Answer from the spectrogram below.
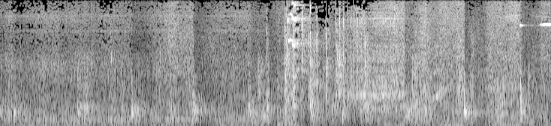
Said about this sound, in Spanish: William cierra la puerta de un vestíbulo iluminado levemente por unas velas.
